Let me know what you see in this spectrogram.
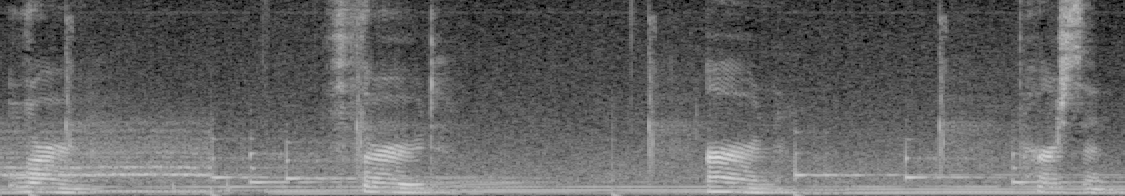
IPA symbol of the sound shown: ɜ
